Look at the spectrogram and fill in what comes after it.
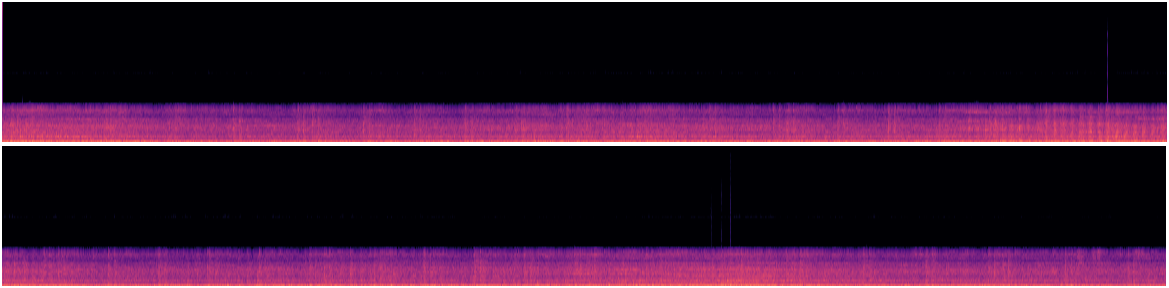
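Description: Double-stack intermodal freight train rolling past, container-laden well cars running on the rails with a steady, loud noise of wheels on track.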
